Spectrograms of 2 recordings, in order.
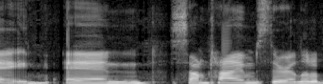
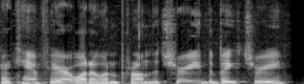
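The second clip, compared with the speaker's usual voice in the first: quoting herself; faster than usual. Retold or imitated. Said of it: "I was like".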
